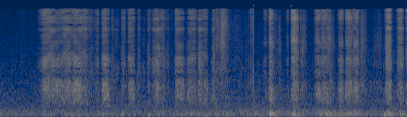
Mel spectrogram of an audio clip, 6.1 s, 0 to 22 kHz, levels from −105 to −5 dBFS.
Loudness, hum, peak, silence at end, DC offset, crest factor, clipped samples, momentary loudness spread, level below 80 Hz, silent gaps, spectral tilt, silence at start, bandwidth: -54 LUFS; none; -34 dBFS; 0 s; under 0.1%; 24 dB; under 0.1%; 9 LU; -82 dBFS; none; -2 dB/octave; 0 s; 16 kHz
